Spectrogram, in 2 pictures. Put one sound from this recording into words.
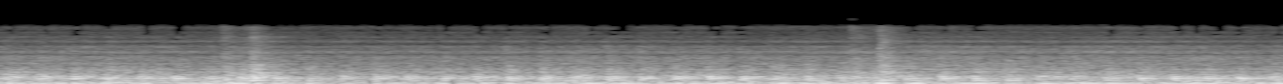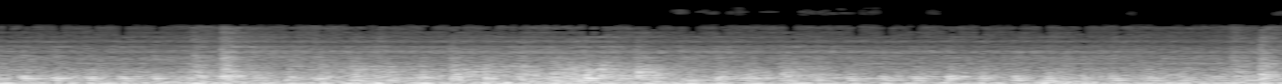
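A train rumbles along rails at speed.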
